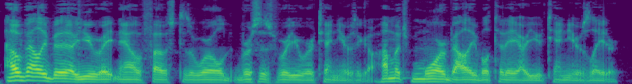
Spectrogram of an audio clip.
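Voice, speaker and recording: A man's voice: low voice, fairly quick, a little mellow, no echo. A man in his sixties, a podcast guest, talking with enthusiasm and frequent emphasis. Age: 60s. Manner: enthusiastic, emphatic, laughs often. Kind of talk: casual chat.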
